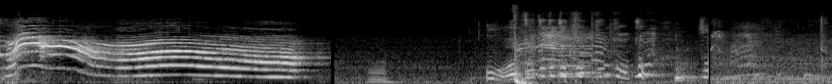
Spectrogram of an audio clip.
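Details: Domestic cat giving one long, drawn-out meow of about three seconds, strong and harmonic, starting higher, dipping, then holding a steady tone, followed by a short lull and then mixed scuffling noises and a voice.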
